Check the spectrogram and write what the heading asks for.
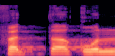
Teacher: اس کو فتا نہیں پڑھنا، یعنی لمبا نہیں کرنا، کیونکہ اس کے درمیان میں جو الف ہے وہ نہیں پڑھا جائے گا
